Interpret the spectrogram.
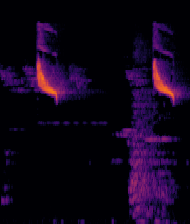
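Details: Two loud, high notes falling steeply in pitch, each followed by a brief buzzy trail and a faint low rustle between them, from a female warbling white-eye in a cleaned recording meant to excite males and lure wild birds.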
